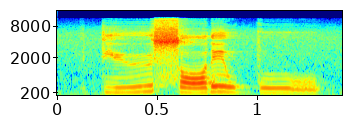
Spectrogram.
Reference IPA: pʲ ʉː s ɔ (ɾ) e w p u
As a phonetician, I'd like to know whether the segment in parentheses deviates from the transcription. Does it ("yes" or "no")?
no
